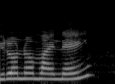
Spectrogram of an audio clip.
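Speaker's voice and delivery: quiet, soft, direct and straightforward delivery. Imitating how Stacey delivers a comeback: imitating a quiet, direct comeback. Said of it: "her comebacks have been really very quiet".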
